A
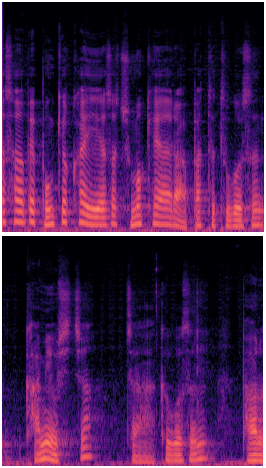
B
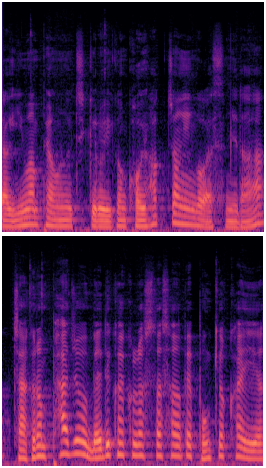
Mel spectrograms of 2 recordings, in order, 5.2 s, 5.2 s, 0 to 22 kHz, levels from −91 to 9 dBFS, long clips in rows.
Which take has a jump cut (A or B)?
B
